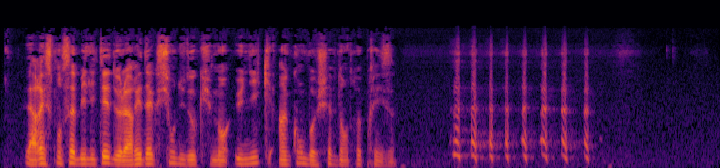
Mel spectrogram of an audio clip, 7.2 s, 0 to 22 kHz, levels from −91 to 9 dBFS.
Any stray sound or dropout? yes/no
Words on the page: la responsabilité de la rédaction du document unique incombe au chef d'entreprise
yes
